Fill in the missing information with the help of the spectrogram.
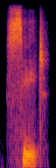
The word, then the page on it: seat: Indian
